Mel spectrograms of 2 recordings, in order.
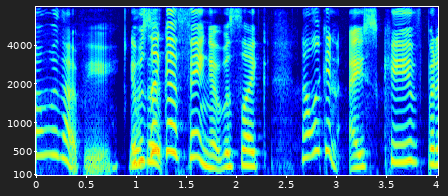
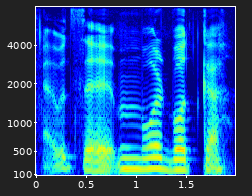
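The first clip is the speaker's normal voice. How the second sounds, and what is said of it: Put-on Russian accent. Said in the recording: “Tell me in your best Russian accent ... That's amazing ... That was incredible.”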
